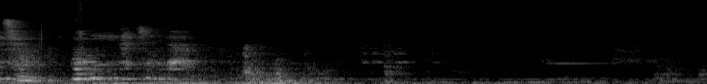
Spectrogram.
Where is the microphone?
in an elevator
